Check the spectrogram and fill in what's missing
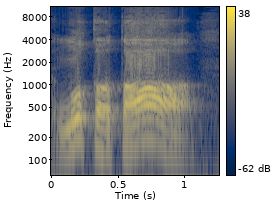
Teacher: التاء هنا في الكلمة دي هتطلع طاء، ليه؟ لأن أتت بين حرفين مفخمين، حرف القاف وحرف الصاد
